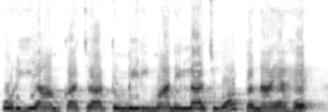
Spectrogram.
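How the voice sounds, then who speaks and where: A woman voicing a kind but easily offended young maid, in an earnest, flat reading. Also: mid-range voice, a little slow, lightly acted.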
